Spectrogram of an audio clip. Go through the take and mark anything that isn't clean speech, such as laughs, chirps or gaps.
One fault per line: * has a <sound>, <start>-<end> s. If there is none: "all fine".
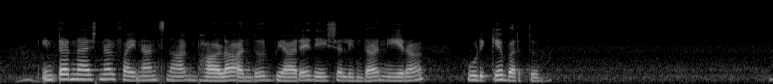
all fine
